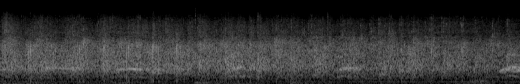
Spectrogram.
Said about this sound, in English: Oh, come on, clap your hands and praise God.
